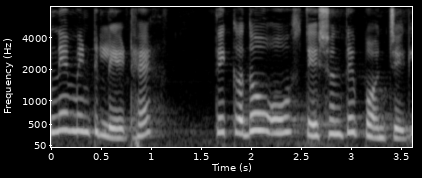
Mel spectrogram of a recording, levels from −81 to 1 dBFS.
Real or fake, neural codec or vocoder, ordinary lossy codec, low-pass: real; none; none; none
